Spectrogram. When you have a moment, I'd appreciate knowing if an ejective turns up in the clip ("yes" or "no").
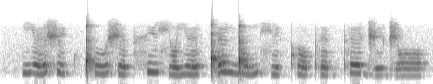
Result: yes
